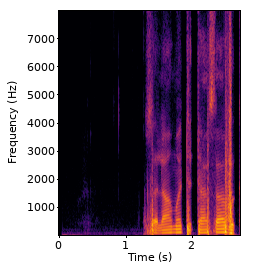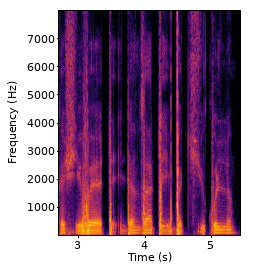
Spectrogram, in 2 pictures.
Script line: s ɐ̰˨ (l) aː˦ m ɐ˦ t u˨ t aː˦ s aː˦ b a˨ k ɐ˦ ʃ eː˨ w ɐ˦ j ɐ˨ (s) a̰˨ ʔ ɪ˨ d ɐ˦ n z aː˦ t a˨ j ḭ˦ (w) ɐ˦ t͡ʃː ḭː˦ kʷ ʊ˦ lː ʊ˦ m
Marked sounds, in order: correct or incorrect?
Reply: correct, incorrect, incorrect

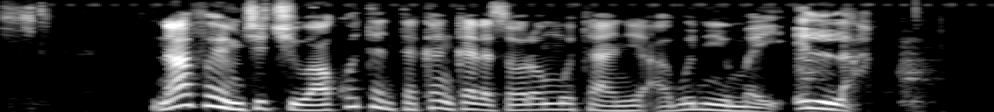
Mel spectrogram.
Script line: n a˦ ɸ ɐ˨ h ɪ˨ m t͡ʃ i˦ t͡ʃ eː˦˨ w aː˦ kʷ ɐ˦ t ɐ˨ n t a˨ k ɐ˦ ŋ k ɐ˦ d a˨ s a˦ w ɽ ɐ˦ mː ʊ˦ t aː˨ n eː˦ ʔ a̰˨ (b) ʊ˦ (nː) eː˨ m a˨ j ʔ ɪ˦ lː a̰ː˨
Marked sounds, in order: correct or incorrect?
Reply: correct, incorrect

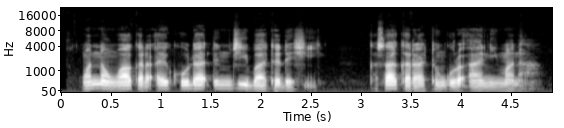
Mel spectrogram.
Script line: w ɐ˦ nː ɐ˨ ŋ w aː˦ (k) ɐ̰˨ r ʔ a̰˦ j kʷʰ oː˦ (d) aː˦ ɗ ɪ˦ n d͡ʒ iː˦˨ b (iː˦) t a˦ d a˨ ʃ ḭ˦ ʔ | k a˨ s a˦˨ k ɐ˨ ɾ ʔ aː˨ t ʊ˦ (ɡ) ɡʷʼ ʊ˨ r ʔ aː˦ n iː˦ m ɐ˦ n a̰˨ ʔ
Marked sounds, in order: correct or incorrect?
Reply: incorrect, correct, incorrect, incorrect

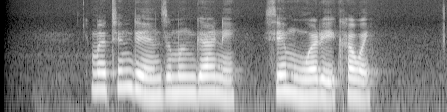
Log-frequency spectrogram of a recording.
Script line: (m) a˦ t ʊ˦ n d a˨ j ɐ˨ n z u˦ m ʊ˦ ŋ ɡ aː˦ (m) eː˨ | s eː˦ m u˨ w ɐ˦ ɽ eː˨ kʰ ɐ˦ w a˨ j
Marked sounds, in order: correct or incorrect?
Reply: correct, incorrect

